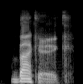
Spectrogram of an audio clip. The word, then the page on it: Bacchic: British English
